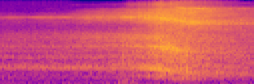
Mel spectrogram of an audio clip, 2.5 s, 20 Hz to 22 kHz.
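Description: An FMS Futura V2 80mm EDF model jet makes a fast pass down the runway at full speed, its ducted-fan whine swelling as it nears, peaking, then easing off, heard alone outdoors.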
